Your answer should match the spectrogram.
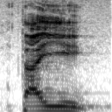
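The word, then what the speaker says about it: Taye: Mon nom de famille, c'est T-A-Y-E, Taillé.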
